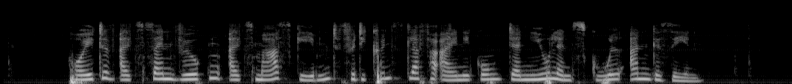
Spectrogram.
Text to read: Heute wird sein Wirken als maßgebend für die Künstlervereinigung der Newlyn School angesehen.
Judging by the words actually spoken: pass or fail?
fail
